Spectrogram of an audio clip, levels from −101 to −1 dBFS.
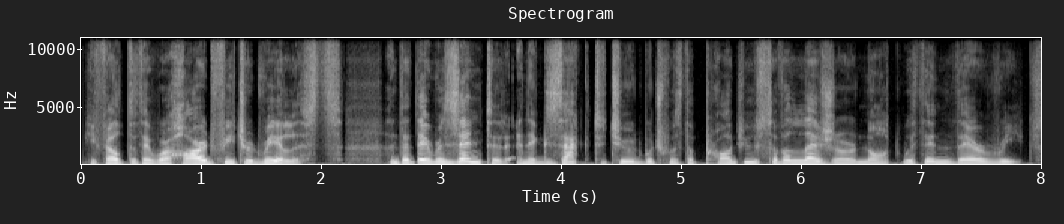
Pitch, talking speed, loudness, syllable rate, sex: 165 Hz, 190 wpm, -19 LUFS, 5.5 syllables/s, male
